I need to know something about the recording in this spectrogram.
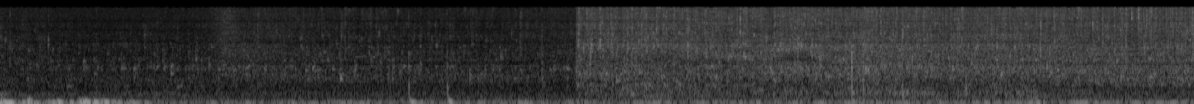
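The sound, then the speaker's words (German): A larger forest stream flows with a steady, rushing babble that grows noticeably fuller and louder about halfway through, then holds constant. A few low thumps sound near the start. “Einige Meter weiter durch den Wald und hier haben wir jetzt noch mal ein bisschen mehr Bach.”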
